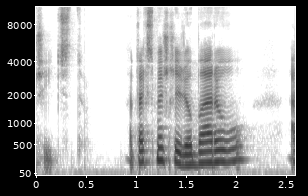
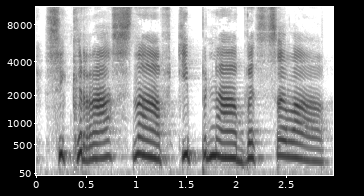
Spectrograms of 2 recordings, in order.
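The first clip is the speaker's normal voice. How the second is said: higher, slow cheerful call of friends; 6 semitones higher, slower than usual. A narrator's reading. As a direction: sing out the praise together. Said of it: "volali jsme my kamarádky".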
